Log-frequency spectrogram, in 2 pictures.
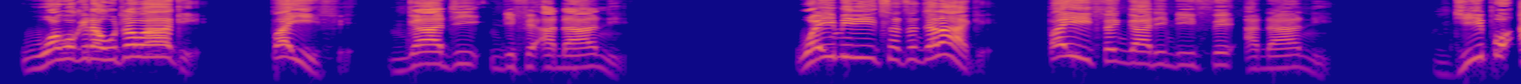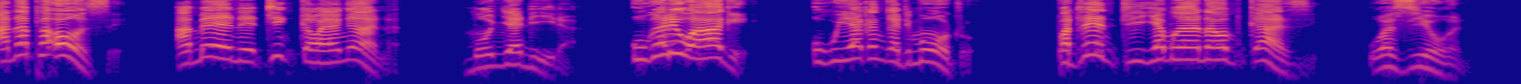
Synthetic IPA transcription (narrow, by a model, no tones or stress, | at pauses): wakɔkɛɾaut̬awakɛ̰ | paifɛ | ŋɡat̬indifɛʔaɗaːnḭ | waimiɾit͡sʰad͡zand͡ʒalakɛ | paifɛŋɡatindifɛʔaɗaːnḭ | ndipɔʔanapʰaɔnsɛ̥ | amɛnɛtiŋ̩kawajaŋana̰ | mɔɲaɗḭːɾa̰ | ukaliwak̬ɛ̰ | ukujakaŋɡat̬imɔtɔ | pat̬ɛntijamwanawam̩kazi | wazijɔ̰ːni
